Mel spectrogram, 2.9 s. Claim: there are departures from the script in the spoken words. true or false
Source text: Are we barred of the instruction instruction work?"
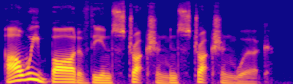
false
